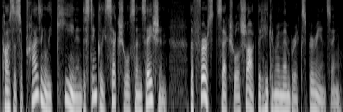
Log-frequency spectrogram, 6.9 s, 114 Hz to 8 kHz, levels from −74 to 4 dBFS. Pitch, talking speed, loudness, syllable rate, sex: 120 Hz, 155 wpm, -19 LUFS, 5.2 syllables/s, male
